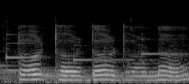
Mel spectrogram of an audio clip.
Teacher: ಈ ವರ್ಣಗಳು ನಾಲಿಗೆ ಮೇಲ್ಭಾಗವಾದ ಮೂರ್ದ ಎಂಬುವುದರ ಸಹಾಯದಿಂದ ಹುಟ್ಟುತ್ತವೆ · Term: ಮೂರ್ಧನ್ಯ ವರ್ಣಗಳು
